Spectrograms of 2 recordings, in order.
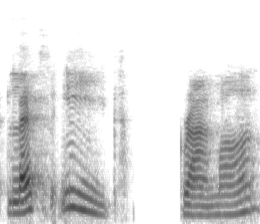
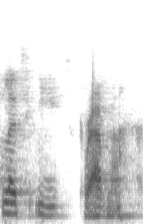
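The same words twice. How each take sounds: First: There is a pause after "eat". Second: There is no pause after "eat". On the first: Grandma is being invited to eat. The speaker calls it right. "That's right. That's it" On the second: Grandma is the thing being eaten. The speaker calls it wrong. "Not not"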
